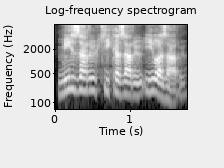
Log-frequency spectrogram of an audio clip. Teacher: But if you make it like a suffix, and this is common, if you make a word a suffix of like another part of another chunk of word, especially a verb, you'll often convert like the unvoiced consonant to a voiced one. So sa becomes za.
